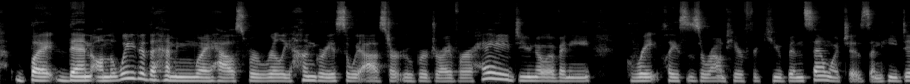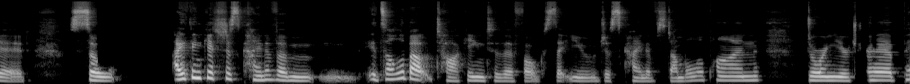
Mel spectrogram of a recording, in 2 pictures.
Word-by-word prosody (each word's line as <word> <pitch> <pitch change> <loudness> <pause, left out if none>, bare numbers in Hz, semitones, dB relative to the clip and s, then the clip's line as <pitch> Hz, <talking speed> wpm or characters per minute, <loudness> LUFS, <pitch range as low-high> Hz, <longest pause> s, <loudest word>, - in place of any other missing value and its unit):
but 180 -1 +4
then 180 0 +6
on 175 -1 +2
the 180 - +2
way 275 +8 +2
to 260 -2 +2
the 205 -2 +2
Hemingway 170 -5 +2
House, 155 -2 -1
we're 165 -2 -1
really 160 -1 -1
hungry, 175 -3 -1
so 165 0 -2
we 155 - -2
asked - - -3
our 160 - -5
Uber 160 0 -5
driver, 150 0 -5
"Hey, 255 - +1
do 180 -2 -6
you 175 - +2
know 170 - 0
of 160 - -4
any 160 +2 -3 0.3
great 165 0 -2
places 165 0 -4
around 155 -1 -5
here 160 -2 -7
for 160 0 -14
Cuban 165 0 -4
sandwiches?" 165 -5 -3
and 145 - -6
he 165 0 -2
did. 160 - -3 0.4
So, 175 -4 +4 0.5
I 230 +1 +8
think 295 +1 +5
it's 285 0 +3
just 250 -1 +2
kind 205 -1 -1
of 215 -1 -3
a - - +5
m 175 -2 0
m 320 -2 -13 0.2
It's 230 +1 +2
all 240 +4 +3
about 245 -7 +5
talking 175 +1 -2
to 170 -1 -9
the 150 - -3
folks 150 0 -5
that 165 0 -6
you 155 - -2
just 160 -1 0
kind 150 -2 -4
of 150 0 -11
stumble 160 +4 -4
upon 190 -1 -2 0.5
during 185 -1 +4
your 175 -1 +3 0.2
trip. 195 -1 +2
170 Hz, 200 wpm, -22 LUFS, 160-195 Hz, 0.5 s, I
